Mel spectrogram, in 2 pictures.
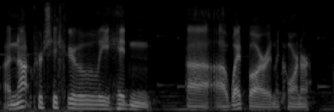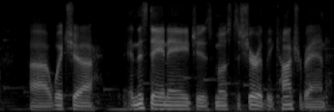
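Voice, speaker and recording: A low-voiced man acts as game master for a tabletop horror session. He describes scenes off the cuff in halting, searching phrases, in a fairly unprocessed voice. Music plays clearly behind him. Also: a bit bright, lo-fi sound. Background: background music.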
